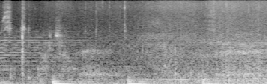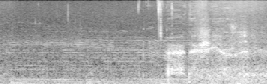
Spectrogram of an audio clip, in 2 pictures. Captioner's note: whispering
